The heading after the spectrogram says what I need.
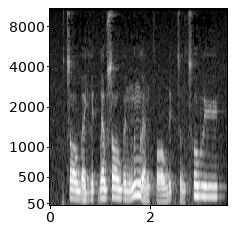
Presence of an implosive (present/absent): absent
